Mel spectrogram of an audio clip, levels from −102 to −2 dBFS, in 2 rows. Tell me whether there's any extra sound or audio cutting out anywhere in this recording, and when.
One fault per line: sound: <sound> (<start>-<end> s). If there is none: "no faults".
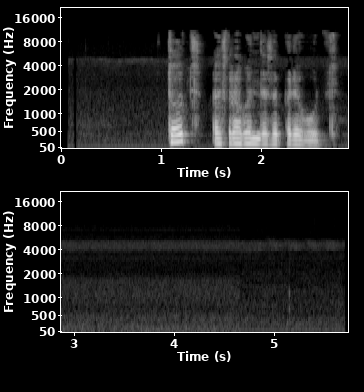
no faults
